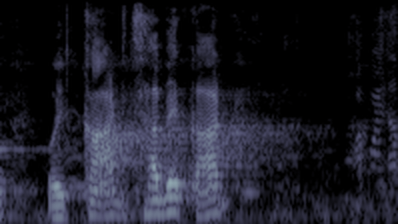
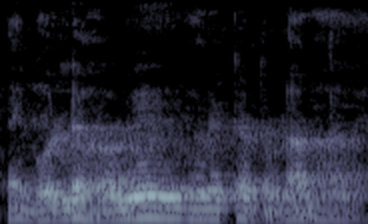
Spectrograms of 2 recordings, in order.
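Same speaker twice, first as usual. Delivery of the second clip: deep put-on voice; 8 semitones lower than usual. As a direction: drop the voice deep and self-important. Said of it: "মোটা গলা করে বলছি".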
